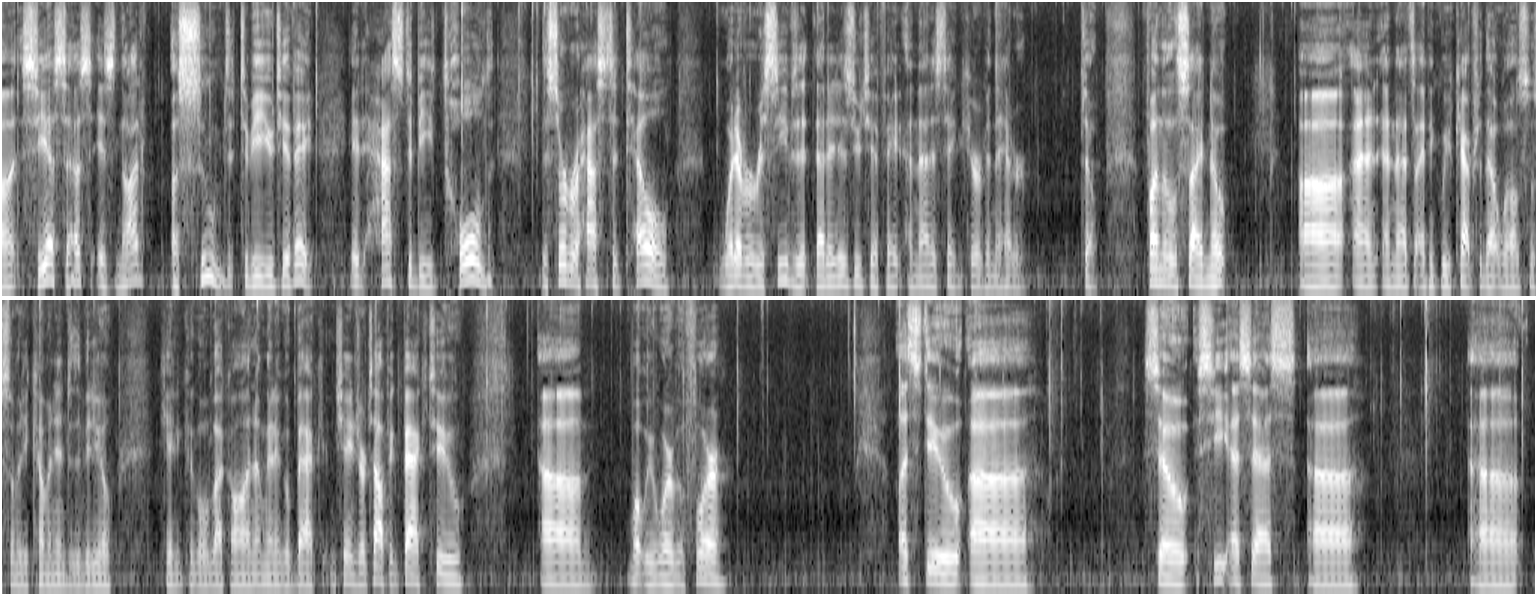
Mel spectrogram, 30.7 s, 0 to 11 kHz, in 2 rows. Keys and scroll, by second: 8.6 ctrl+a, 8.7 ctrl+a, 14.4-15.2 typing, 15.8 Return, 17.1 ctrl+[, 17.2-20.1 typing, 21.3 n, 22.7-28.8 typing.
